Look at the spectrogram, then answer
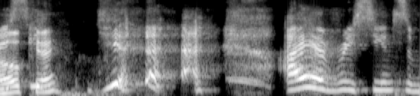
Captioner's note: laughing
